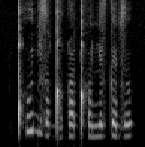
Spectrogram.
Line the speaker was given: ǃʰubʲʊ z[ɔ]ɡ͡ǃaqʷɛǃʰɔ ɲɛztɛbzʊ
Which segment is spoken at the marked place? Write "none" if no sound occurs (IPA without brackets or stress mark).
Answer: ɔ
